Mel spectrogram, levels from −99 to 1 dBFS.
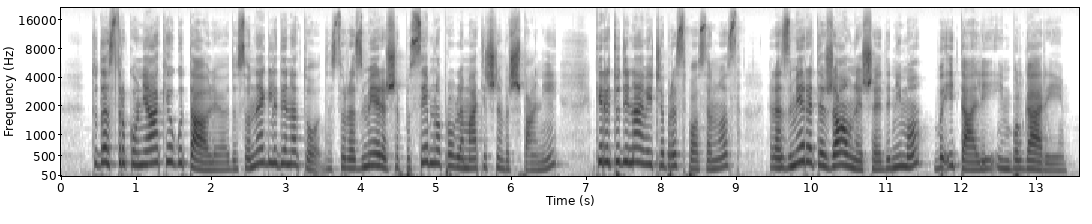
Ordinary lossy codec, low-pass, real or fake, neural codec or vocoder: none; none; real; none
